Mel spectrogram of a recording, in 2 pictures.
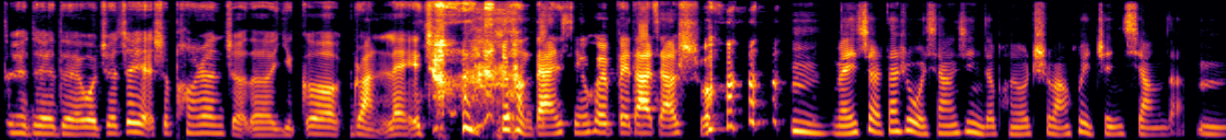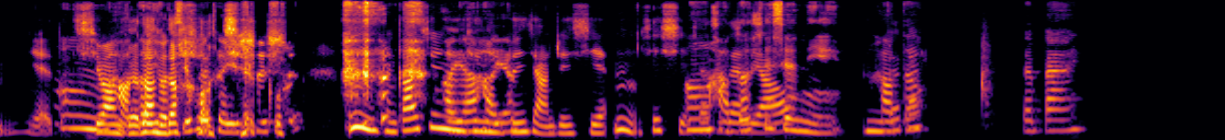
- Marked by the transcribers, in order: laugh; laughing while speaking: "就很"; laugh; tapping; laughing while speaking: "到你的好结果"; laugh; other background noise
- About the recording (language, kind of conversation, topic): Chinese, podcast, 你会把烹饪当成一种创作吗？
